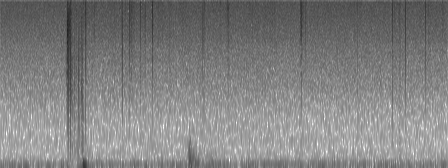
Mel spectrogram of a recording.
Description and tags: Record Player - Placing Needle on a Track With crackle
Recording of a record player on a vinyl long playing record
Needle, Player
